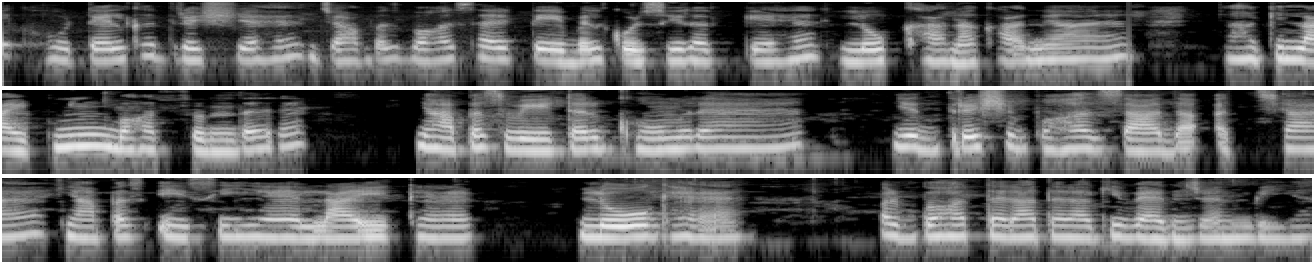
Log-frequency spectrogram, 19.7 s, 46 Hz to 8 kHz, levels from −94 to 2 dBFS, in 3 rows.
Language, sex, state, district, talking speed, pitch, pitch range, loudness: Hindi, female, Chhattisgarh, Balrampur, 165 wpm, 220 Hz, 210-240 Hz, -17 LUFS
